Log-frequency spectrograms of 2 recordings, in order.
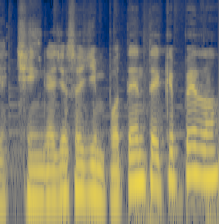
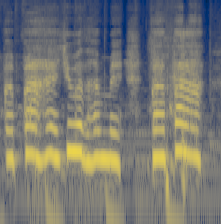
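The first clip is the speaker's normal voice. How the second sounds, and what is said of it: Imitated little girl's voice. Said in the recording (Spanish): “todavía la voz de niña”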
